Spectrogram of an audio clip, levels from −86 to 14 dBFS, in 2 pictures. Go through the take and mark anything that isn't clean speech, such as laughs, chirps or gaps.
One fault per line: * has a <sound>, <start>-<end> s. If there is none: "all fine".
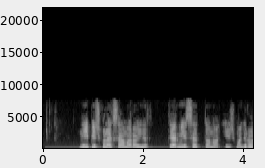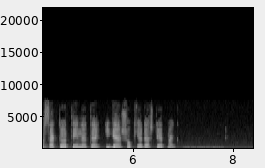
all fine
